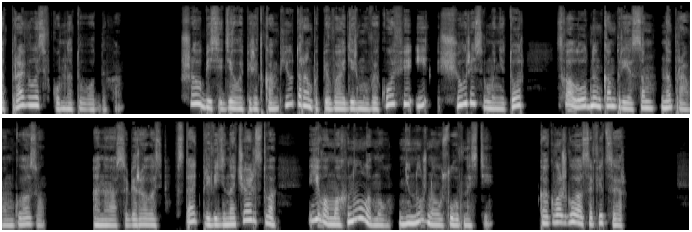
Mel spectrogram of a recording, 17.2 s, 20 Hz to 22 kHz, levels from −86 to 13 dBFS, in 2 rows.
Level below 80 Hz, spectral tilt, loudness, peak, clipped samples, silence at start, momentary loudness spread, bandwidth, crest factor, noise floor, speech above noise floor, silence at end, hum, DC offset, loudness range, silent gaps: -52 dBFS; -6 dB/octave; -18 LUFS; -4 dBFS; under 0.1%; 0 s; 9 LU; 19 kHz; 14 dB; -89 dBFS; 72 dB; 0.8 s; none; under 0.1%; 3 LU; 1.96-2.01 s, 2.11-2.16 s, 9.24-9.29 s, 14.87-14.92 s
